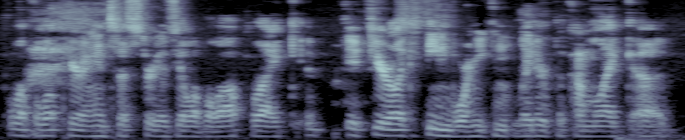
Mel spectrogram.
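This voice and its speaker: A man's voice: on the low side, little pitch movement, fairly quick, slight background noise, rough recording. A man playing in a tabletop game, talking in an easygoing, slightly hesitant way. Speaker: player. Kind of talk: casual tabletop chat.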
